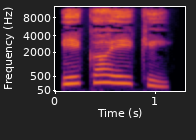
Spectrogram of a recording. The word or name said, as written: ಏಕಾಯೇಕಿ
